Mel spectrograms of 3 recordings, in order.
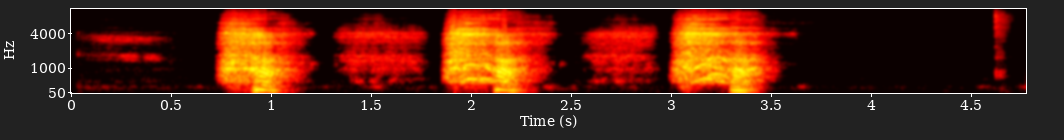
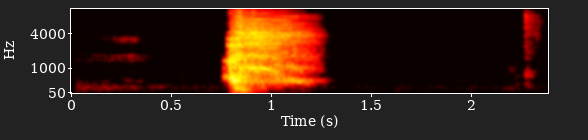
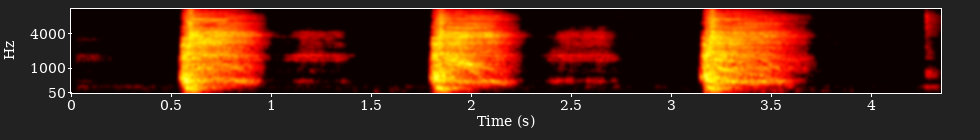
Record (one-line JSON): {"exhalation_length": "4.8 s", "exhalation_amplitude": 32768, "exhalation_signal_mean_std_ratio": 0.41, "cough_length": "2.4 s", "cough_amplitude": 32768, "cough_signal_mean_std_ratio": 0.31, "three_cough_length": "4.4 s", "three_cough_amplitude": 32768, "three_cough_signal_mean_std_ratio": 0.38, "survey_phase": "beta (2021-08-13 to 2022-03-07)", "age": "65+", "gender": "Male", "wearing_mask": "No", "symptom_none": true, "smoker_status": "Never smoked", "respiratory_condition_asthma": false, "respiratory_condition_other": false, "recruitment_source": "REACT", "submission_delay": "2 days", "covid_test_result": "Negative", "covid_test_method": "RT-qPCR", "influenza_a_test_result": "Negative", "influenza_b_test_result": "Negative"}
